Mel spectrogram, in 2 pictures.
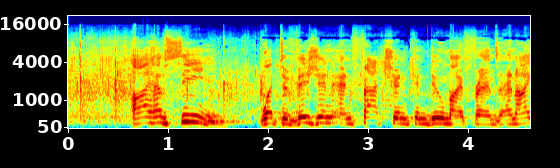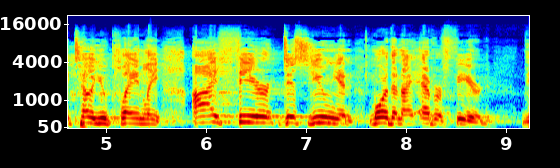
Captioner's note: applause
